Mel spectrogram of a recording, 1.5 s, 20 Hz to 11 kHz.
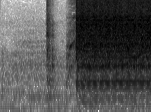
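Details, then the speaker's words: Nissan Leaf (2017 onwards) charging port lock actuator, unlocking type 2 cable: harsh steady buzzing ratchet for nearly a second, meaning the actuator mechanism's gears are worn; replace or repair with replacement gears. "that one, that means the mechanism is gone and you need to either replace it or repair it."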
